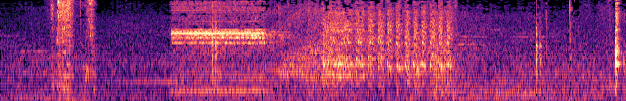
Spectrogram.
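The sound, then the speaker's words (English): A car engine cranks over and over, a whirring starter with a rapid rhythmic chug that struggles without catching, steady for several seconds before dying away. “Take a look at the engine.”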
